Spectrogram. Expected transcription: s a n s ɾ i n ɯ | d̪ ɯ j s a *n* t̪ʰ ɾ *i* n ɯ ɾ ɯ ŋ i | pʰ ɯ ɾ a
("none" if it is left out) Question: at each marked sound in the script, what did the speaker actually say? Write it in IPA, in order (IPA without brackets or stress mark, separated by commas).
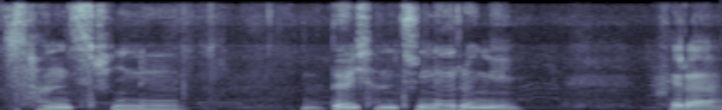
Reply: n, i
